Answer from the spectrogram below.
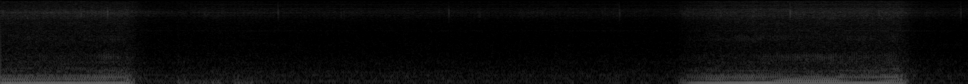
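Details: Sleeping dog: two deep, buzzing, low-pitched snores with a quiet pause of several seconds between them in a still room; snoring.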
